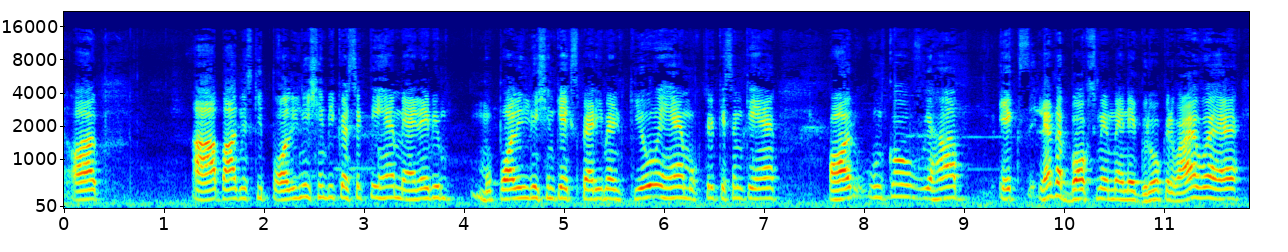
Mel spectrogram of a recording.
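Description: Holding his phone as he walks his rooftop garden outdoors, a man hosting a gardening channel talks in a high, slightly bright voice. His speech is casual and rambling, with frequent restarts.

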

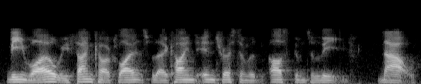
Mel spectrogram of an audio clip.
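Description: A man's voice: fairly low pitch, level tone, normal speed, dull audio, natural voice. A man voicing an old, formal recorded announcer in a storybook, polite with cold menace. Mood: sharper politeness.

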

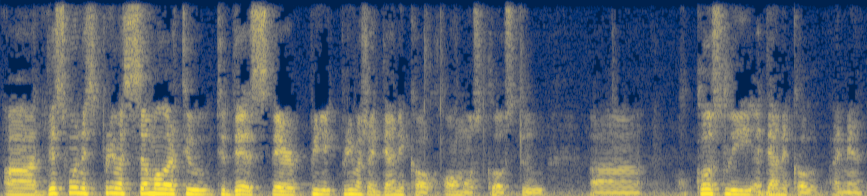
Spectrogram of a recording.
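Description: A man's voice: medium pitch, normal speed, a little mellow, echoey room, slight background noise. Young man rambling through a garage how-to. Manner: hesitant, many fillers and restarts while working with his hands. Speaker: DIY car channel host. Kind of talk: casual how-to demonstration. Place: cluttered garage indoors.

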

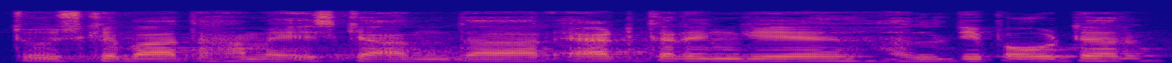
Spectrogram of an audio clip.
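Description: A cooking vlogger narrates a home cooking video step by step at the stove, speaking slowly and repetitively and repeatedly urging viewers to subscribe. His mid-range voice is gravelly and a little mellow, with a completely flat delivery, and sounds like it's in a large hall.

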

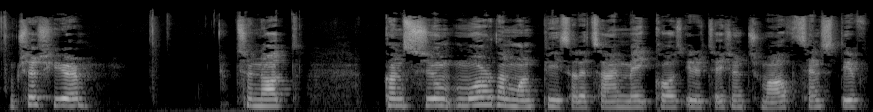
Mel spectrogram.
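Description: A woman's voice: medium pitch, creaky. A woman in her thirties talking casually to the camera as host of a challenge vlog, in a small room at home. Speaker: video host taking a candy challenge. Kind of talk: casual solo vlog chat.

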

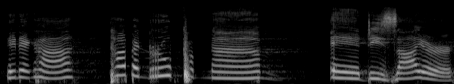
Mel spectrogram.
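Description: High-voiced, slow-paced woman tutor. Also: big pitch swings, a bit bright, long reverb tail. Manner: coaxing, calls students "children", ends phrases with polite particles. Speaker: English tutor. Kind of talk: lively classroom lecture. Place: large hall. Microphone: handheld mic.

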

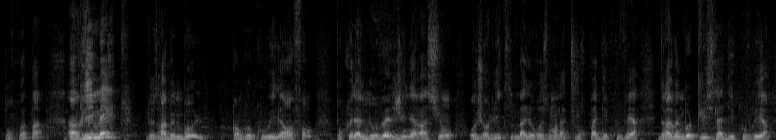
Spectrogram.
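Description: A man's voice: a little high, expressive, a little fast, dark tone, faint music behind. A man hosting his own video channel, chatting casually and animatedly straight to his viewers. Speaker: YouTube host.

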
